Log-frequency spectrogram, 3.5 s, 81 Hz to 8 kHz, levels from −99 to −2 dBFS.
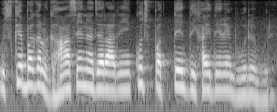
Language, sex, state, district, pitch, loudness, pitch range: Hindi, male, Chhattisgarh, Bastar, 205 Hz, -16 LUFS, 195-230 Hz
